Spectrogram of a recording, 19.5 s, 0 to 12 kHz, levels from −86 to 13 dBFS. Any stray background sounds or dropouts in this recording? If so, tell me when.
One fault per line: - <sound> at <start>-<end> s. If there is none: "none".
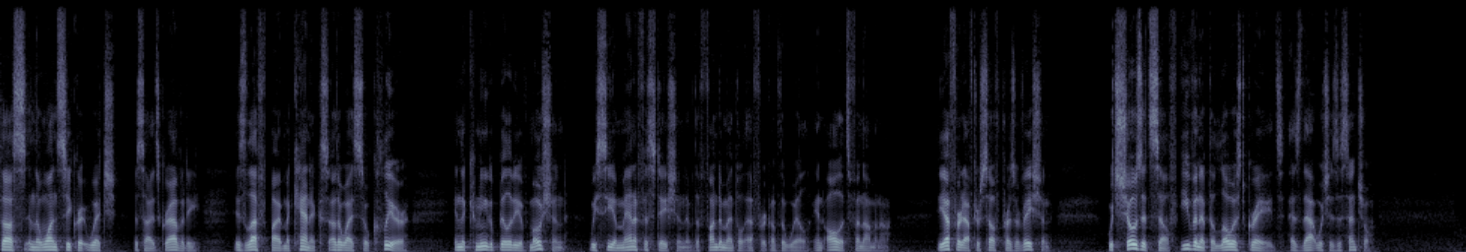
none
